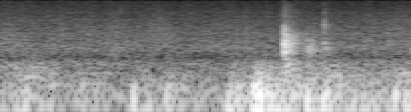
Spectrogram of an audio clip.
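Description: A low, distant rumble of thunder rolls through a quiet room, swelling briefly near the end with a soft, muffled crackle before fading back into a faint background murmur.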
